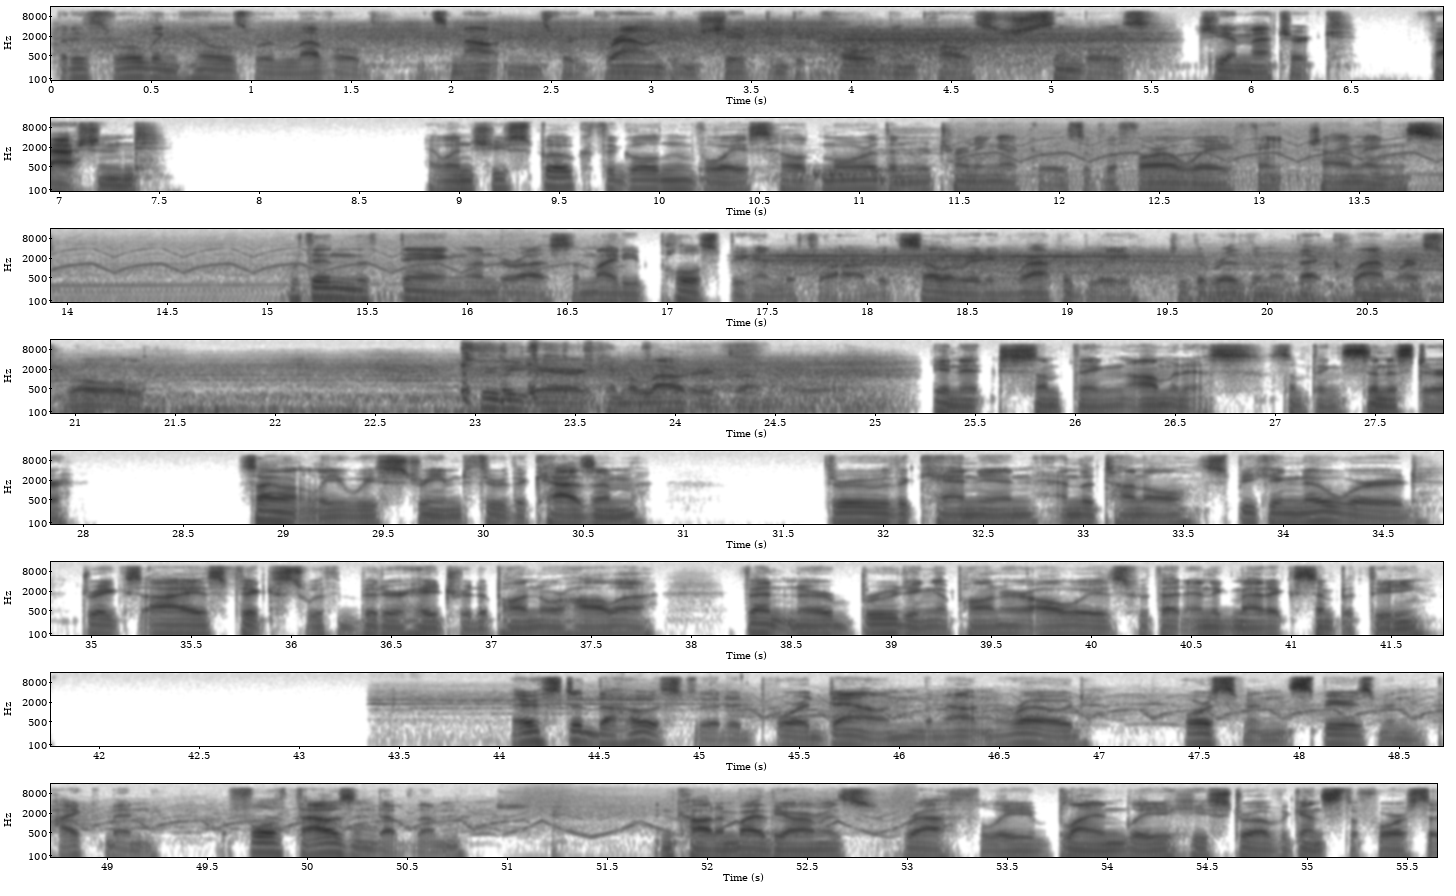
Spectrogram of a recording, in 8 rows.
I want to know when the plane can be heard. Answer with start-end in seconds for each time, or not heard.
0.0-5.7, 17.3-25.2.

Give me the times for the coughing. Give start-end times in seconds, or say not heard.
22.9-24.4.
